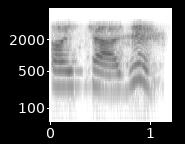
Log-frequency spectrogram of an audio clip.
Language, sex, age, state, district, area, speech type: Gujarati, female, 18-30, Gujarat, Surat, urban, conversation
